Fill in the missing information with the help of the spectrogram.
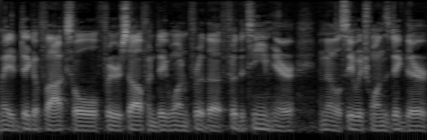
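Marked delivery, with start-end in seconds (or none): none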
